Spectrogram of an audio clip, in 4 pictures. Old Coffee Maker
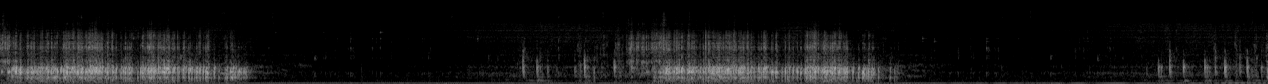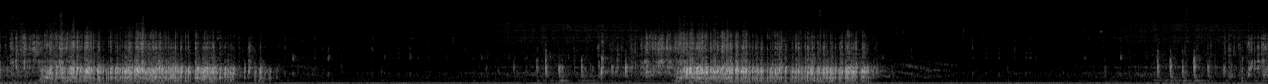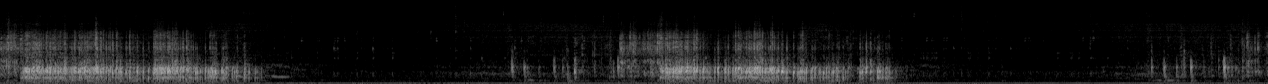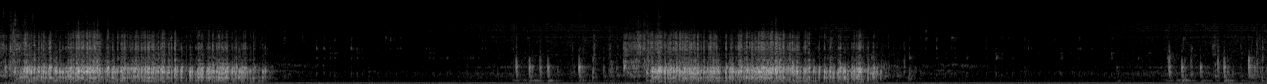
0.0 3.0, 5.1 9.2, 11.6 15.7, 17.4 22.3, 23.8 28.5, 30.4 35.3, 36.7 41.3, 43.1 47.9, 49.2 50.7

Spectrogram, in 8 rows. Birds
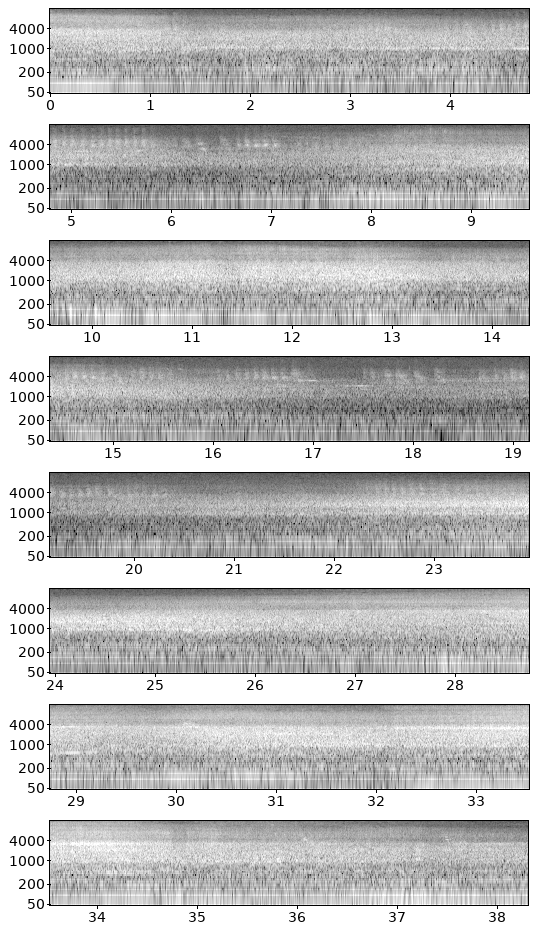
14.0 25.4

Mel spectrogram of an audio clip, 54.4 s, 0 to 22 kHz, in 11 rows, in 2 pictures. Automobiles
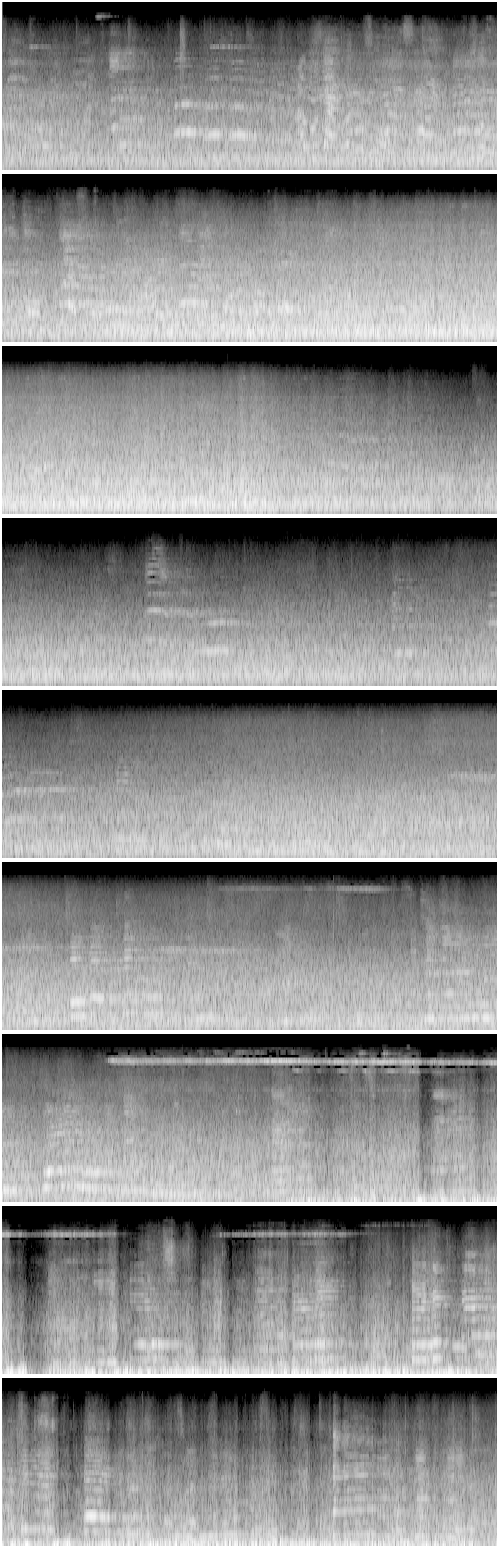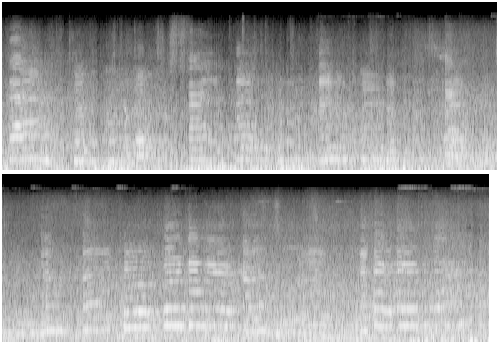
17.2 54.3

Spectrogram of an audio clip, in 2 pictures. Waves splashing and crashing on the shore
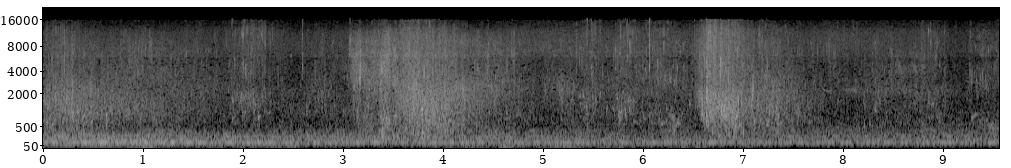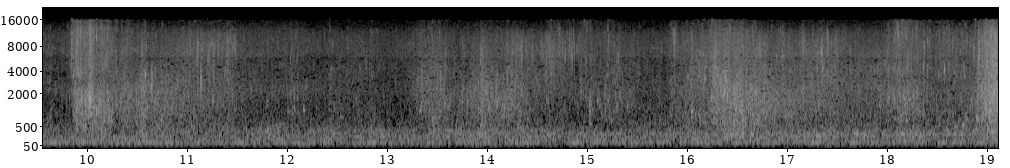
0.0 5.9, 6.5 7.6, 13.3 19.1

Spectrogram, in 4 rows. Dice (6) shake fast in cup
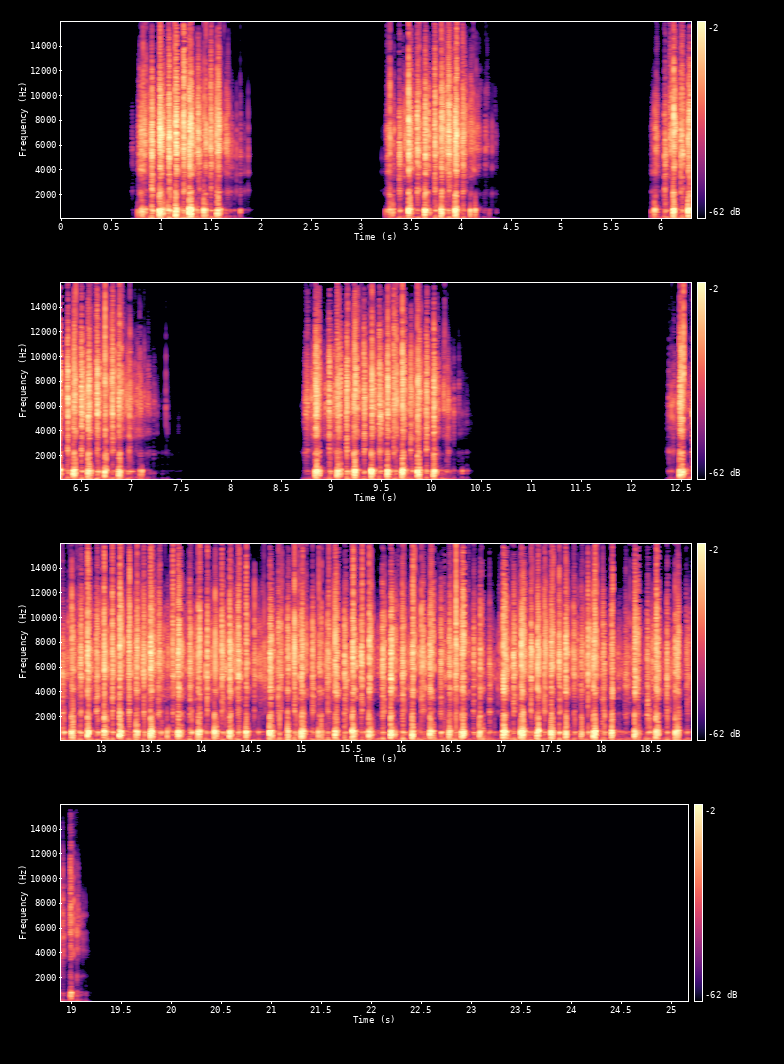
0.8 1.9, 3.3 4.4, 6.0 7.4, 8.8 10.4, 12.4 19.2

